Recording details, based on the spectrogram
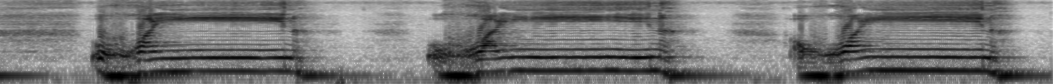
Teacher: زبان کی جو جڑ ہے نرم تالو کے ساتھ چپکائیں، ادنائے حلق یعنی منہ کی طرف جو حلق ہے وہاں سے ادا ہوگا۔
